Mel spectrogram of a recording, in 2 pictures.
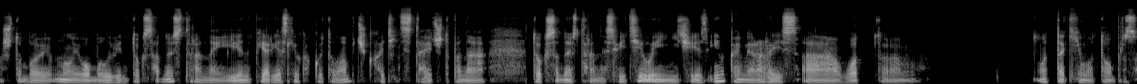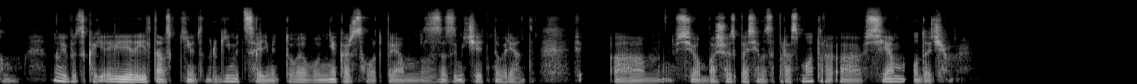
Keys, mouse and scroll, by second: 0.0-6.7 middle drag, 10.2-12.5 middle drag, 10.2-10.6 scroll up 1, 12.5 scroll down 1, 15.0-16.2 scroll down 3, 16.2 middle click.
